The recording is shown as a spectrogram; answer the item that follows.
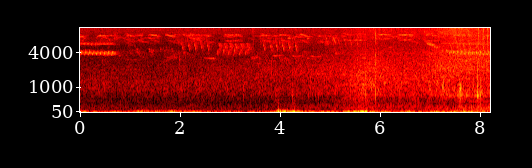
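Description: Outdoor-sounding recording of a low rumble with faint high chirping. From about five seconds in, a run of rhythmic clopping knocks comes in.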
